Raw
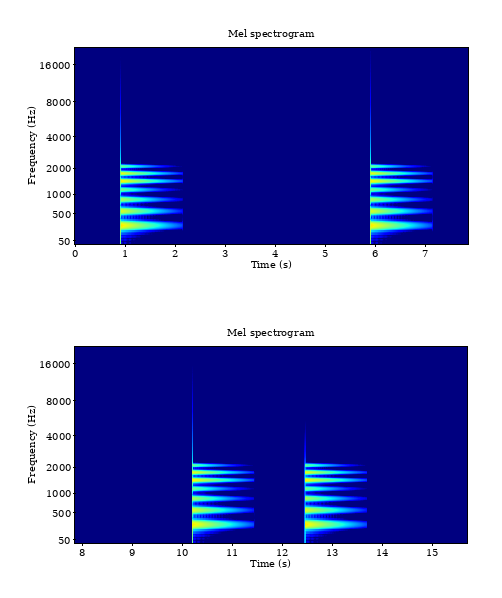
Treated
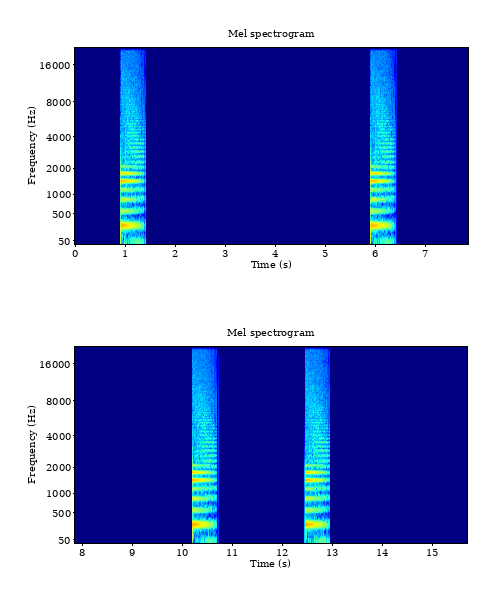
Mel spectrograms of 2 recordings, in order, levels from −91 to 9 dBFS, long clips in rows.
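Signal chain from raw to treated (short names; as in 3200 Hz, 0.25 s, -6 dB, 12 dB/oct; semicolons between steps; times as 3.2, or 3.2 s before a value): sample gate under -34 dBFS; bell 530 Hz -13.5 dB 0.34 oct; gain +7 dB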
